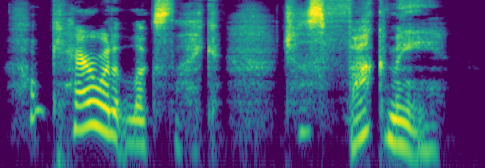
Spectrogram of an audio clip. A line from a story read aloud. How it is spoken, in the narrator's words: Bailey gasped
